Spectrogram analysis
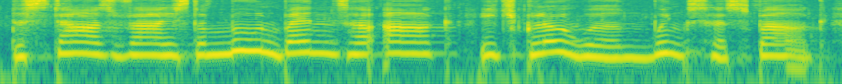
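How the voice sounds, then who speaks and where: Woman as a worried young maiden, high voice, urgent earnest pleading, audio drama verse, distant from the mic. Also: fairly even intonation, slow pace. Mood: anxious pleading. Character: anxious, cautious young maiden, pleading protective sister.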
